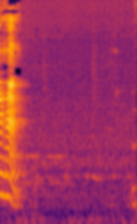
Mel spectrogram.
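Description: A woman's voice finishing a word, then a pause of about a second and a half with only faint room tone.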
